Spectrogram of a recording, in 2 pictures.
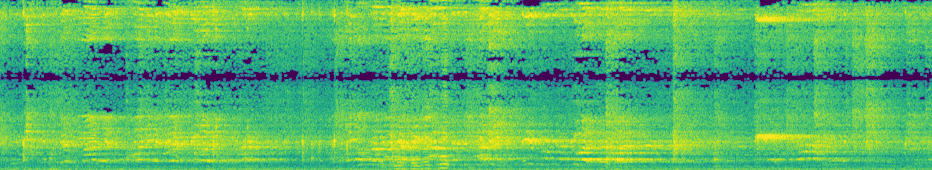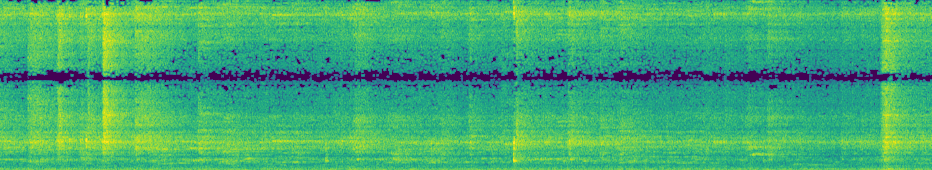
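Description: Skate blades scrape and swish across the ice in a large echoing rink.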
